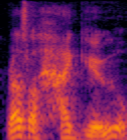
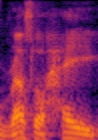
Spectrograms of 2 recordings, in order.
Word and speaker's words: Rasalhague: star, which is well, it's pronounced in different ways, isn't it? Rasalhagu or Rasalhague, I call it, which is Alpha Ophiuchi, and that's the head of Ophiuchus the serpent bearer. Yes, it is a straight. I've always pronounced it Rasselhague, but I suppose there are other ways of doing it.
